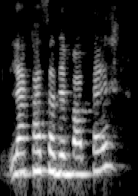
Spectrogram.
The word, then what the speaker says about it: La Casa de Papel: Oh, first La Casa de Papel, or how, I don't know if I pronounced that.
